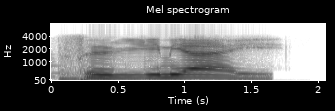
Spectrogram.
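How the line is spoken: Grave voice. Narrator (Italian): disse con voce grave

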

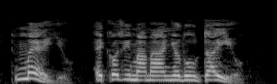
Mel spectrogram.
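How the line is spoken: Shouted. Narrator (Italian): gridò il Begalo

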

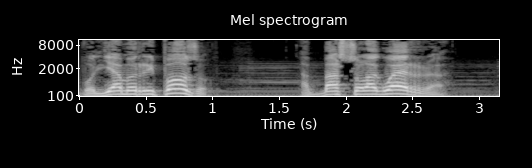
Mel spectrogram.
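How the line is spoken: Crowd shouting. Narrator (Italian): le grida

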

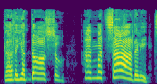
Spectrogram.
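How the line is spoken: Distant shrieking. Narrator (Italian): strillavano quelle che erano ancora più lontane

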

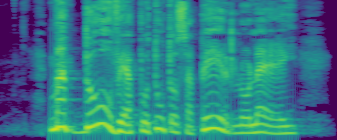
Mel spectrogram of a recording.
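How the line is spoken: Woman's exclamation. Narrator (Italian): esclamò Miss Bates

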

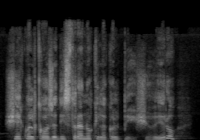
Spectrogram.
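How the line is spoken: Gentle question. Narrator (Italian): chiese l'investigatore in tono gentile

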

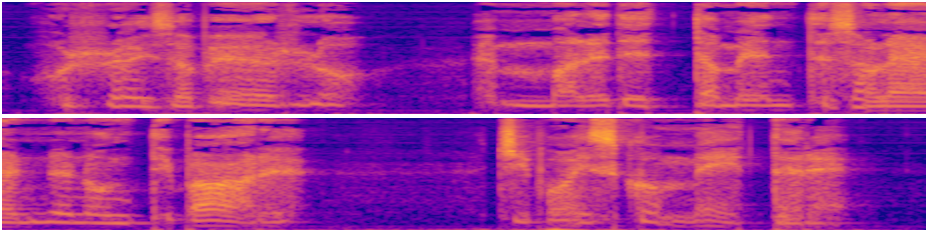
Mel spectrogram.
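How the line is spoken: Whispered. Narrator (Italian): Huckleberry bisbigliò

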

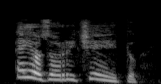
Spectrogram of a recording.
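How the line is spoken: Revealing exclamation. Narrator (Italian): esclamò il Riccetto, con l'aria di fare una rivelazione

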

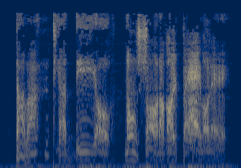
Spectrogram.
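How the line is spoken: Terrible shout. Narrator (Italian): mia moglie, tutta ad un tratto, gridò con una voce terribile

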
